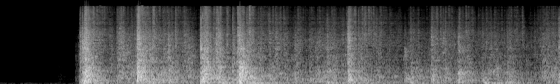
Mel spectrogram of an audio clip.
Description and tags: metal roll cage hits heavy 1
Foley SFX produced by my me and the other members of my foley class for the jungle car chase segment of the fourth Indiana Jones film.
metal, hits, rollcage, heavy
